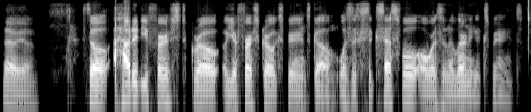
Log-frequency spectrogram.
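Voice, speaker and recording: Male host, casual podcast chat, energetic and slangy, dry close sound. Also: lowish voice, a little slow, no echo, muffled recording. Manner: hyped, slangy, swears freely.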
